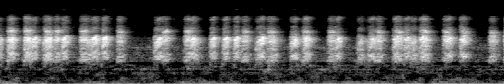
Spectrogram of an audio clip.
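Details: Noisy nocturnal scolding chatter from a sooty-headed bulbul: rough, buzzy bursts delivered in clusters of three to six, separated by short silences, above a faint low hum.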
